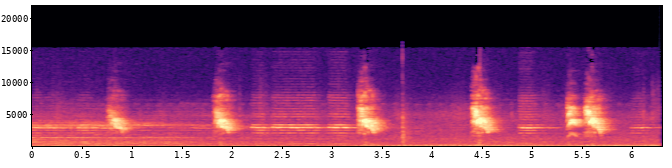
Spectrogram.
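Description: Short, sharp bird chirps repeating about once a second, with a quick double chirp near the end, over a faint steady hum.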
